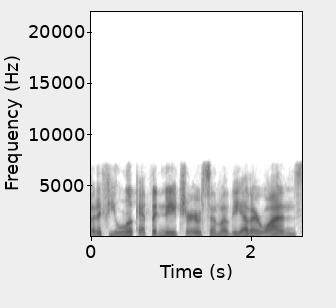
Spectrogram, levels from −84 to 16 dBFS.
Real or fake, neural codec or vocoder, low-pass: fake; codec, 24 kHz, 3 kbps, HILCodec; 7.2 kHz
